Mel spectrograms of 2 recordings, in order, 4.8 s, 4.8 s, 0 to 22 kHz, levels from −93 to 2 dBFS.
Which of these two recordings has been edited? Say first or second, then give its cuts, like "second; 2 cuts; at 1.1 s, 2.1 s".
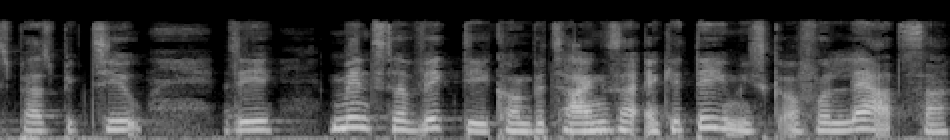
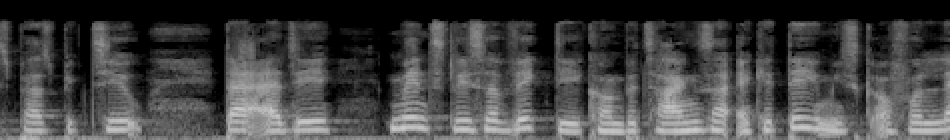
first; 2 cuts; at 1.1 s, 1.9 s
